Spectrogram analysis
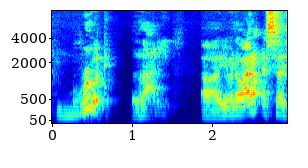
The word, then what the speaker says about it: Bruichladdich: I mean, you would think it's Bruichladdich. Yeah. And it's not. It's Bruichladdich. And actually, if I'm really being technical, I think it's Bruichladdich. All right. And so I think the I in the almost like Buick. Yep.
